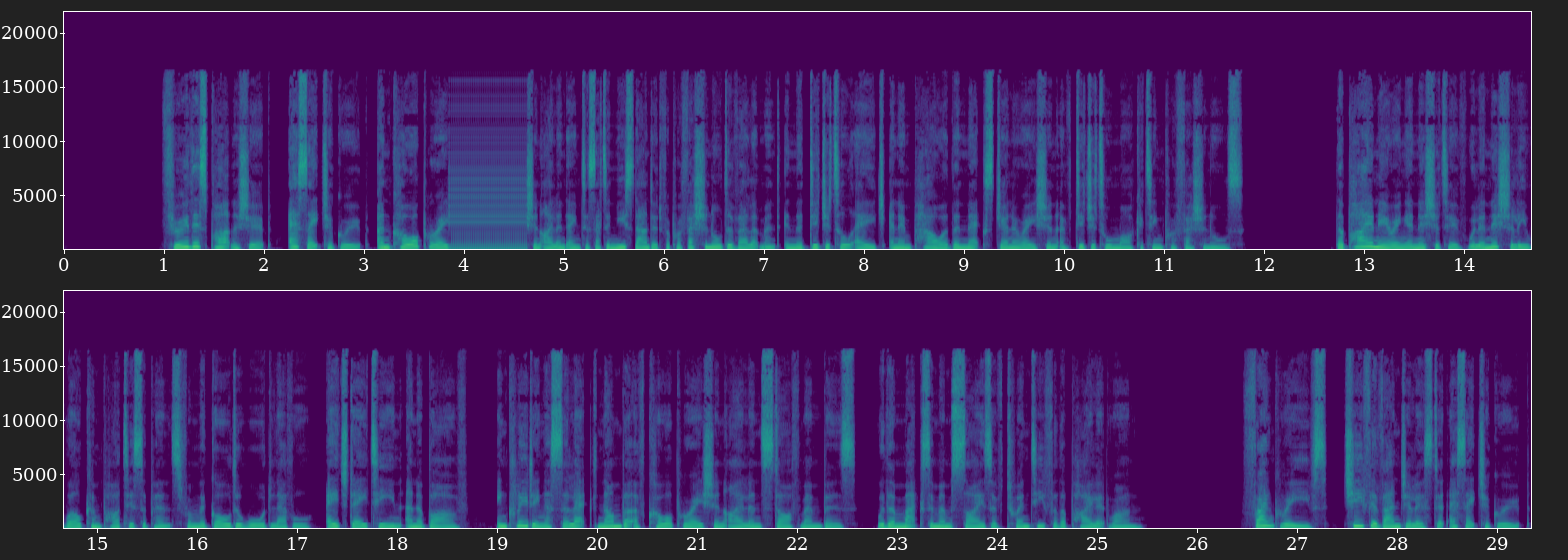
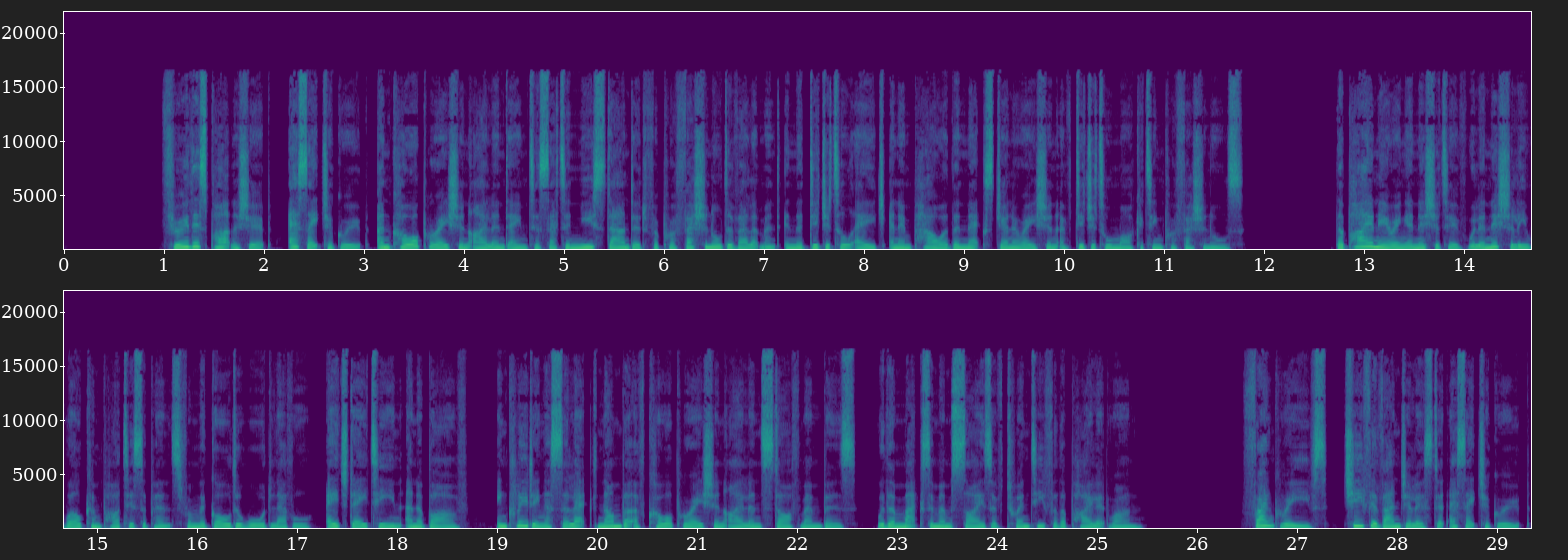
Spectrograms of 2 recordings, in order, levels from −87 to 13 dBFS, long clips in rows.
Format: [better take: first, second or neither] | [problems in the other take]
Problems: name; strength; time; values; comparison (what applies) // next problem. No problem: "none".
second | audio freezing; at 4 s for 1 s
